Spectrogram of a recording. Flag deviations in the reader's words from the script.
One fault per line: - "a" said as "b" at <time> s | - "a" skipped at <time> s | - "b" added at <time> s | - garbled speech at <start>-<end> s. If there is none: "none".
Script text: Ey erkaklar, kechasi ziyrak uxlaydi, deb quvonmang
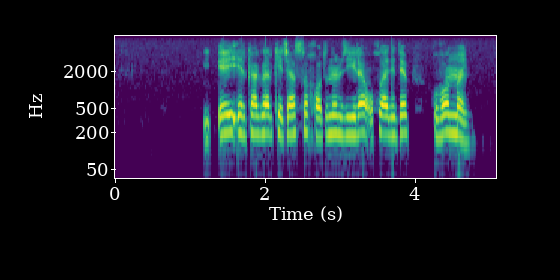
- "xotinim" added at 2.7 s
